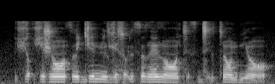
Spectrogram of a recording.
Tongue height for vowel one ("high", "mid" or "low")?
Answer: mid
